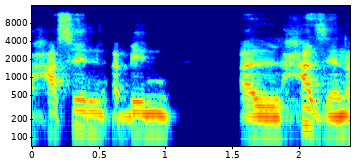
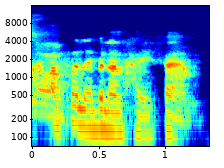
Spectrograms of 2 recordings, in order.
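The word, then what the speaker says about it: Hasan ibn al-Haytham: Now, this individual right here, Hassan ibn Al-Hazan, I'm sorry if I mispronounced that. He was, Hassan ibn al-Haytham.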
